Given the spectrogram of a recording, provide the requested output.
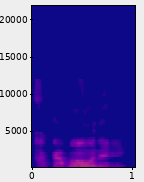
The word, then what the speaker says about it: acabó: It's like, if you say acabo de, versus acabó de, right? One is present tense, the other is past tense. So it matters which syllable that you emphasize.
